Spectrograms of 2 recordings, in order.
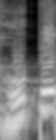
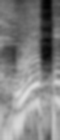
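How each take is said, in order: First: The word ends with an extra vowel sound. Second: The word ends on the p sound. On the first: The speaker calls it wrong. "याला होपे नाही म्हणत" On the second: The speaker calls it right. "याला होप म्हणतात"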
